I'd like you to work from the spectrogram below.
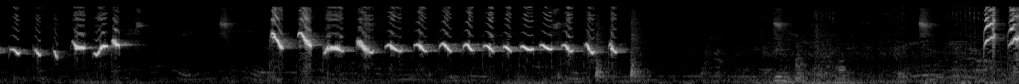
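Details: Greater green leafbird relaxed song meant to prompt a caged bird to sing; short whistled notes, a pause, then a long fast train of evenly spaced slurred whistles lasting over three seconds, followed by faint background noise.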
